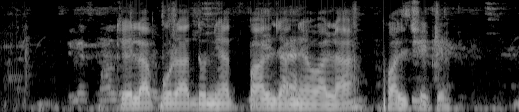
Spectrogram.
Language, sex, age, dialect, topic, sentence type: Magahi, male, 25-30, Northeastern/Surjapuri, agriculture, statement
